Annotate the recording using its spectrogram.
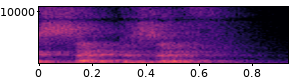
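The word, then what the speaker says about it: Zaitsev: तो यहाँ पे इस चैप्टर के अकॉर्डिंग हम बात करें तो यहाँ पे एक साइंटिस्ट है ना, साइंटिस्ट जिसको हम अलेक्जेंडर ज़ेटसेव था बट प्रोनाउंस करेंगे सेटजेफ।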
